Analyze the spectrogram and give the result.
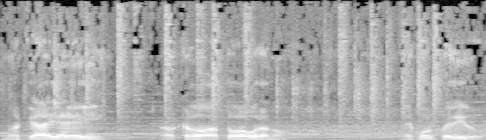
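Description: Clear music plays in the background as the speaker goes at a fairly slow pace. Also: man. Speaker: retired builder and family snack-shop owner. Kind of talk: interview answer. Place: home room. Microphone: lapel.

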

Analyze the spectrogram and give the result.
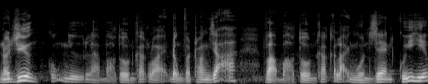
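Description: Lively intonation from a man at a very fast pace. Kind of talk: interview answer. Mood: friendly, smiling. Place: forest. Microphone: handheld.

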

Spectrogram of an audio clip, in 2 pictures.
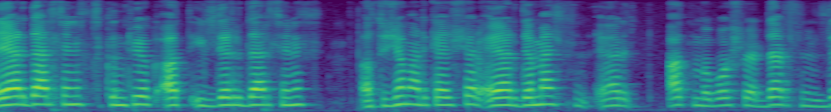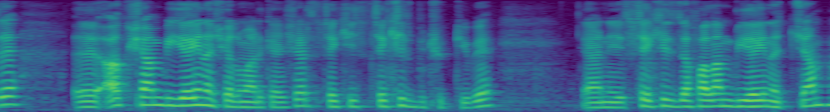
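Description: Over a silent background on a very clean recording, a man talks at a moderate pace in a high pitch with ordinary pitch variation. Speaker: mobile gaming YouTuber. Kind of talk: channel announcement. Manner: casual, hesitant with fillers.

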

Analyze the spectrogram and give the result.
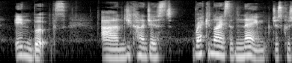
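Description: The woman speaks at a fairly low pitch with fairly even intonation. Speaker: book vlogger. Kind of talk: casual vlog chat, book review. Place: home room. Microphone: phone near.

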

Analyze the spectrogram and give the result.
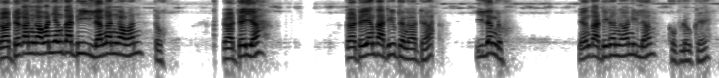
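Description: A high-pitched man talks at a very fast pace yet with long, frequent pauses, showing ordinary pitch variation in a dry sound with no echo. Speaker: paranormal explorer streamer. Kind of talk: live stream night exploration. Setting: outdoors at night after rain. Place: forest. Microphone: phone near.

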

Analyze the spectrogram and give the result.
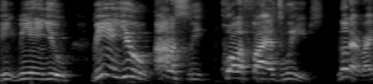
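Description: A man speaks in an American accent with an animated tone. The background is quiet. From US Midwest. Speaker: podcast host; podcast guest. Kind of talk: heated debate. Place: home room. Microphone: video call.

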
